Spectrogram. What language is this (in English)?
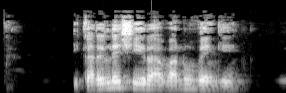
Rombo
